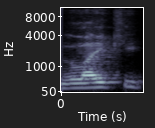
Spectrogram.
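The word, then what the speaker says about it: Leakey: Uh we got to our destination in Lakey, Texas. It's like southwest Texas, still in the Hill Country. It's spelled like leaky, like a leaky faucet. Uh, L E K E Y instead of just Y.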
